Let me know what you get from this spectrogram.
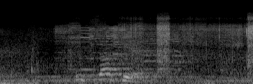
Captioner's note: spirit box scanning; spirit box voice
